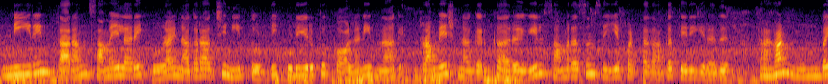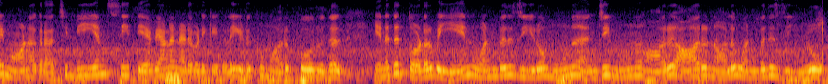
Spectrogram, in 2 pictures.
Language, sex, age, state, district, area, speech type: Tamil, female, 30-45, Tamil Nadu, Vellore, urban, read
